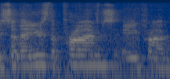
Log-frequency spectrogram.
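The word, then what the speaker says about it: A′: That is pronounced A prime, apostrophe.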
